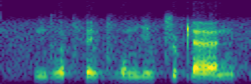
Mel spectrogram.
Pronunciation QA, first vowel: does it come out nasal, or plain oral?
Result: oral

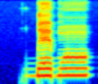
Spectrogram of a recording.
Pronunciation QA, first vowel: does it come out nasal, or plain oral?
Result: oral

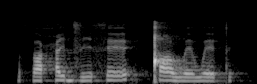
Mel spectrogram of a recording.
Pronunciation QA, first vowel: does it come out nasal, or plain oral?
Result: oral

